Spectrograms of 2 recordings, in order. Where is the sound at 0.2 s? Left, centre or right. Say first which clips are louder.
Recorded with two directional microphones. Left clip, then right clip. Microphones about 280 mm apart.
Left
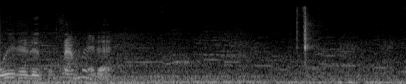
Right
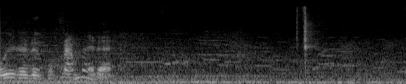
Right 2 dB; centre.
